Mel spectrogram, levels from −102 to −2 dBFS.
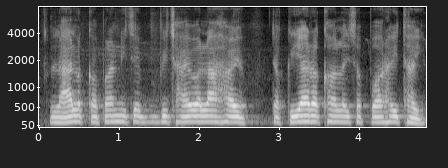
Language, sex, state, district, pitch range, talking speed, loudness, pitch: Bajjika, male, Bihar, Vaishali, 135-145 Hz, 160 wpm, -21 LUFS, 135 Hz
